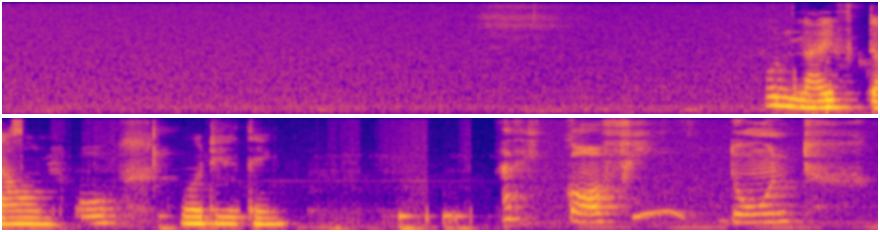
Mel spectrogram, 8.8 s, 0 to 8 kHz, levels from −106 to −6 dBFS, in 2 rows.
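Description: At 3.94 to 3.99 s a faint delayed copy of the speech surfaces, about 136 ms behind and about 20 dB down. It recurs at 6.46 to 6.54 s (about 25 dB down) and 6.71 to 6.75 s (about 35 dB down). This is echo leak, likely from a loudspeaker path the far-end echo canceller failed to fully remove.

Between those scraps, from 4.0 to 4.92 s, 5.13 to 5.53 s and 5.89 to 6.06 s, the main talker dips and chops out. The deepest cut is roughly 40 dB in the first stretch and around 20 dB in the others. This is speech suppressed in double talk: the canceller likely confused near-end speech with echo and attenuated both.

From 7.01 s onward pre-emphasis is left on. The treble boost was applied without the matching de-emphasis, following a J.17-type curve with about 11 dB more gain at 10 kHz than at 1 kHz. The speech turns thin, bright and hissy on sibilants.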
